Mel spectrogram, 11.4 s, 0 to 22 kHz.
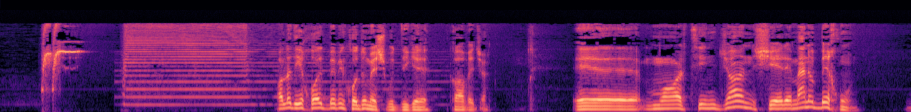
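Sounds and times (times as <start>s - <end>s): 
car horn honking as a greeting: 1.5s - 6.0s
speech: 3.4s - 6.2s, 7.2s - 11.3s.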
